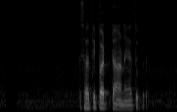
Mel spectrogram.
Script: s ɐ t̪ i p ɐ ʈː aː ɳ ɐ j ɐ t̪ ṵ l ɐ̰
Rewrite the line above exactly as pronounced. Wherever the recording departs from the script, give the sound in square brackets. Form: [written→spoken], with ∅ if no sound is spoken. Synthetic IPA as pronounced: s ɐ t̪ i p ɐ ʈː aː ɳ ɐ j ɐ t̪ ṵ l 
